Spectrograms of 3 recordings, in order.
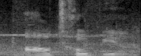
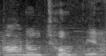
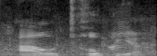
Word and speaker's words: Autopia: up uh over there that's autopia not autotopia it's atopia I just wanted to mention that cuz somebody mispronounces it all the time we have a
